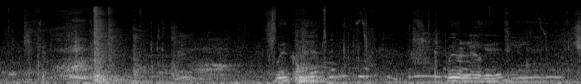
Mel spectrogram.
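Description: A young man speaks up close.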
